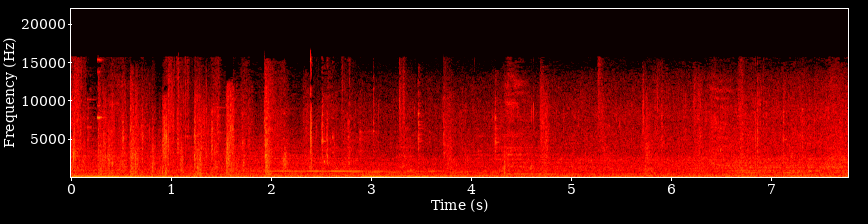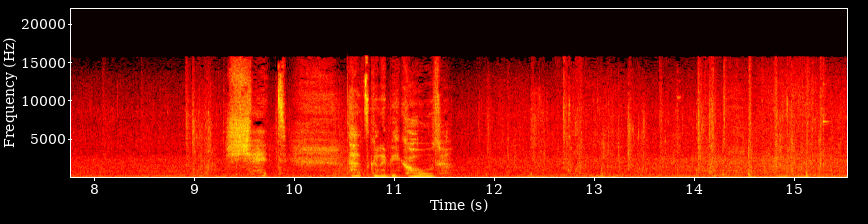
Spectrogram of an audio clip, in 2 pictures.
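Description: Footsteps crunch on icy ground.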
